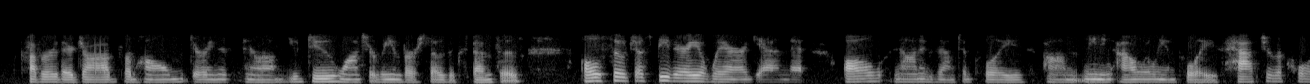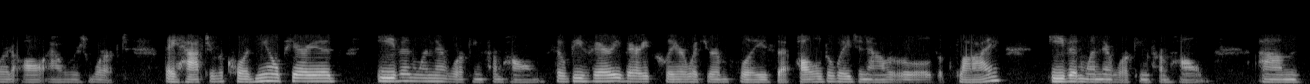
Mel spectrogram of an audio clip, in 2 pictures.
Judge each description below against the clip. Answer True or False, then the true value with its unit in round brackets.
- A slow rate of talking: False (165 wpm)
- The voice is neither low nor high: False (115 Hz)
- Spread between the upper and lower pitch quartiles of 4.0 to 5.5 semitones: False (2.9 semitones)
